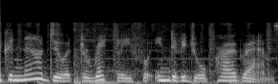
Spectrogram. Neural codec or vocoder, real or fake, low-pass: none; real; 7.2 kHz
